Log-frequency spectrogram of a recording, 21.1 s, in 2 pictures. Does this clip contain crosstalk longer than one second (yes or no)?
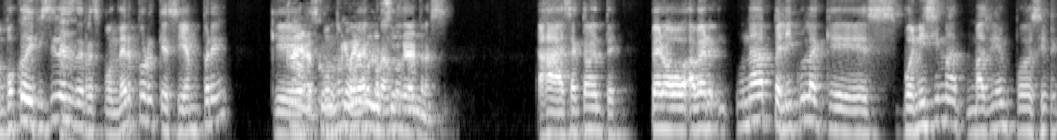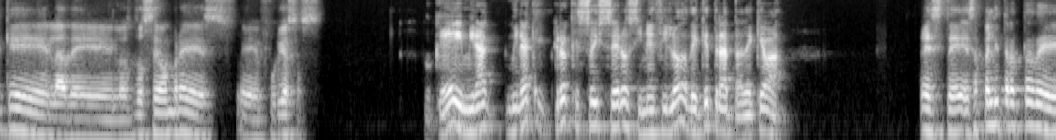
yes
